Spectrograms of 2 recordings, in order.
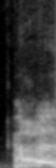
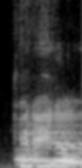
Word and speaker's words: Kaneda: Canada is the proper way of pronouncing it. Canada is more of an American pronunciation, but if you listen to them in the Japanese original, it's Canada.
